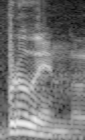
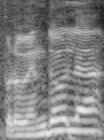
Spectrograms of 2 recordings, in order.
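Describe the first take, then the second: First: The stress falls on the usual syllable. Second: The stress is moved to another syllable. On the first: The speaker calls it right. "con el acento donde debe ir" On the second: The speaker calls it wrong. "Provéndola, no"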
